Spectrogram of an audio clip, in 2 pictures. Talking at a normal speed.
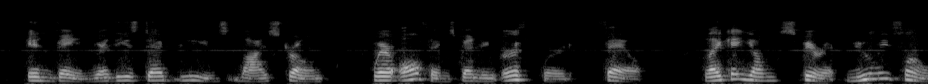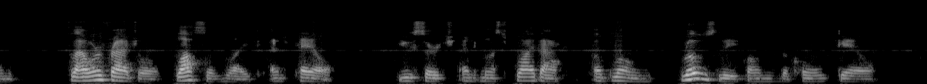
No: slow, 130 wpm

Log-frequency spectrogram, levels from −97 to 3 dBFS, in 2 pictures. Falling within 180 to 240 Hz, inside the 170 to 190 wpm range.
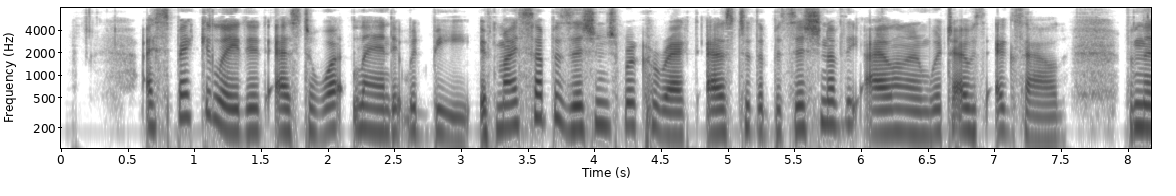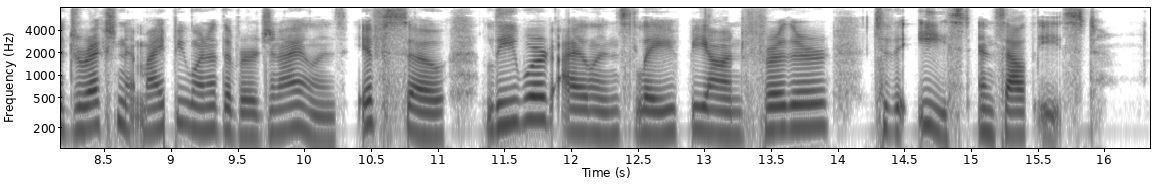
Yes: medium, 185 Hz; average, 185 wpm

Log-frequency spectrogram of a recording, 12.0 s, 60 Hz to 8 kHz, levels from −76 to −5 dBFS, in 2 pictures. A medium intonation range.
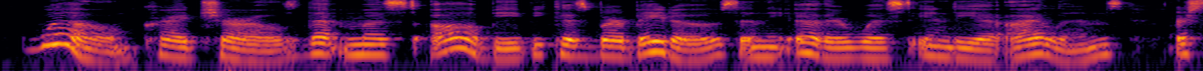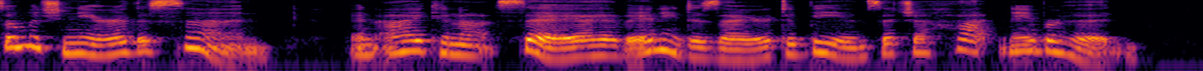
No: wide, 7.7 semitones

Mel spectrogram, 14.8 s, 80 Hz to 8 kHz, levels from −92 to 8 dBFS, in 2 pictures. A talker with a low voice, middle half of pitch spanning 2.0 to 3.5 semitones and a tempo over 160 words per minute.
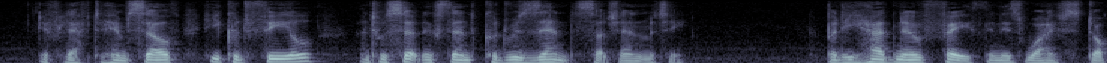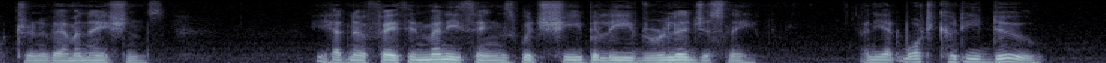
Yes: low, 115 Hz; narrow, 2.6 semitones; average, 180 wpm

